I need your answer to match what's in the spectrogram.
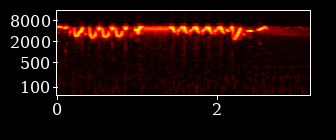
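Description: A Eurasian siskin gives a fast, high twittering run of wavering, looping notes for about two and a half seconds, then fades to quiet.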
